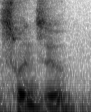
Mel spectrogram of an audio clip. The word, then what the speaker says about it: Sun Tzu: Do you know anything about Sun Tzu? – I might pronounce his name Sun Tzu.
